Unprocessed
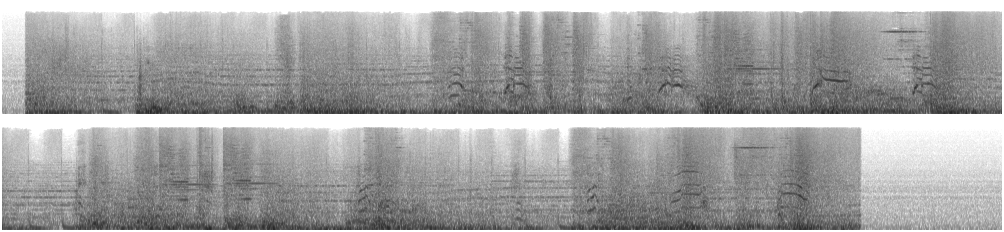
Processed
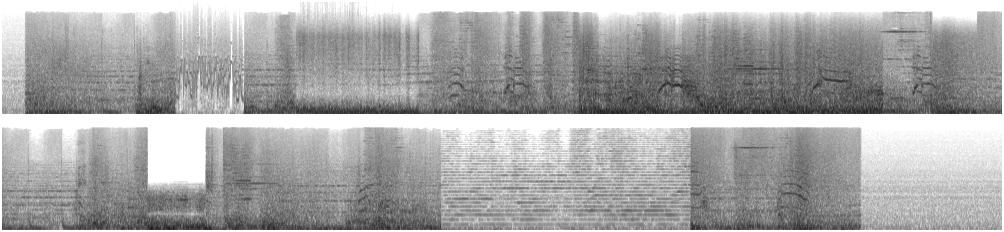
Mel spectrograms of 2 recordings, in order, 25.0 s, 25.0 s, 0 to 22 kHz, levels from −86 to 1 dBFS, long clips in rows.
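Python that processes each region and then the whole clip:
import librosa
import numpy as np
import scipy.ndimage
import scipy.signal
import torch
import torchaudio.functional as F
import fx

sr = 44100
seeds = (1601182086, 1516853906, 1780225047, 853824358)

y = fx.chain(x, sr, fx.sine_speech(),
    fx.highpass(hz=720.0, slope=12),
    fx.tube_stage(drive_db=33.0, bias=0.75), at=(2.17, 3.04))
y = fx.chain(y, sr, fx.curve_eq(hz=(140.0, 220.0, 630.0, 2300.0, 7100.0, 15000.0), db=(0, -7, -24, -6, 6, -19)),
    fx.clip_hard(threshold_db=-18.0),
    fx.env_flatten(amount_pct=100), at=(3.68, 5.22))
y = fx.chain(y, sr, fx.air_absorb(metres=69.0),
    fx.env_flatten(amount_pct=100), at=(7.22, 11.02))
y = fx.chain(y, sr, fx.lowpass(hz=7400.0, slope=24),
    fx.doubler(ms=15.0, db=-10.5), at=(11.63, 12.2))
y = fx.chain(y, sr, fx.halfwave_hold(),
    fx.steep_lowpass(hz=1400.0, slope=36),
    fx.fixed_phaser(hz=1100.0, stages=4), at=(14.32, 15.06))
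y = fx.chain(y, sr, fx.peak_eq(hz=170.0, db=-12.5, octaves=1.5),
    fx.stiff_resonator(f0_hz=140.0, decay_s=0.79, stiffness=0.008),
    fx.env_flatten(amount_pct=70), at=(17.99, 21.12))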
